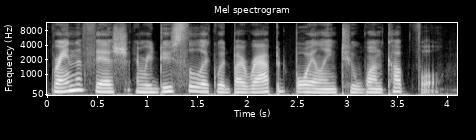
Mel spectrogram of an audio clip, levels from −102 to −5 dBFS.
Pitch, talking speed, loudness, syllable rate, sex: 170 Hz, 190 wpm, -18 LUFS, 5.2 syllables/s, female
